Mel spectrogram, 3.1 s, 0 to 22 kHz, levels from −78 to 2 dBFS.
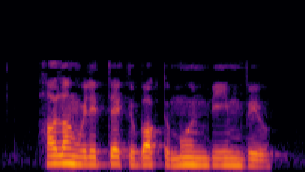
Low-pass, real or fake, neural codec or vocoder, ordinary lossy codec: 7.2 kHz; fake; codec, 24 kHz, 3.1 kbps, DualCodec; MP3, 24 kbps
